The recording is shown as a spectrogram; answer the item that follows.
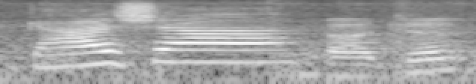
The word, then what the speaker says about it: gajar halwa: How do you pronounce that again? Gajar halwa.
